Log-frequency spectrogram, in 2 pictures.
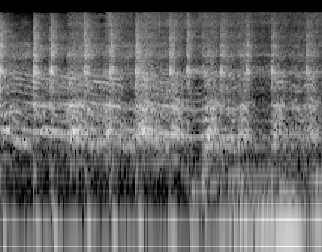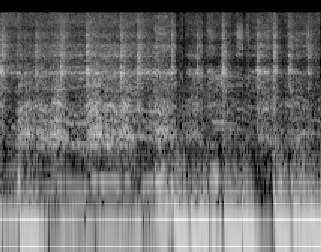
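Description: Loud live concert music through a PA with a heavy bass beat, with a crowd cheering over it, loudest in the first few seconds.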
